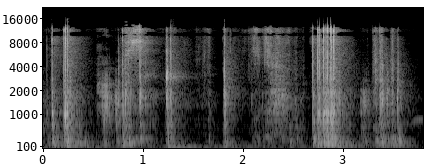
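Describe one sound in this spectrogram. A rubbery toy flips over and slaps down on a hard surface.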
